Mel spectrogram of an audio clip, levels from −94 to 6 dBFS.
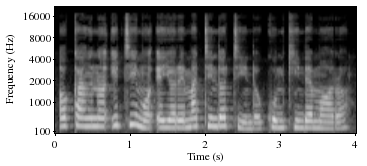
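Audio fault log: Nothing to log here, as the speech comes across without any technical faults to point to.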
